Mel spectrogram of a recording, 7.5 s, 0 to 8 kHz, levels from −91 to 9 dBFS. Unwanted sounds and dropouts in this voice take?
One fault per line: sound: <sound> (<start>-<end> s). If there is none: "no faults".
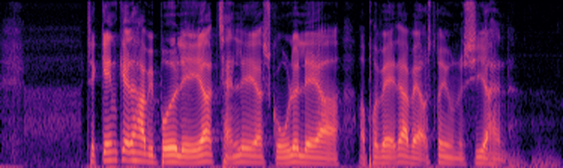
no faults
